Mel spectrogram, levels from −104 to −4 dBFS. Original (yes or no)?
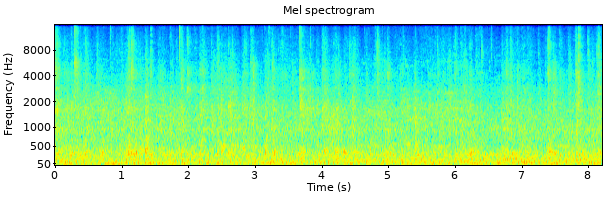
no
